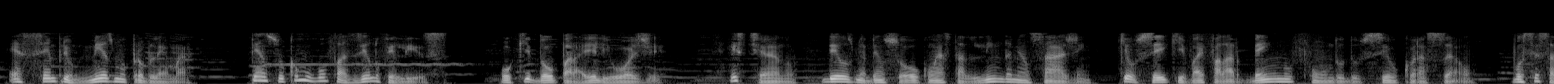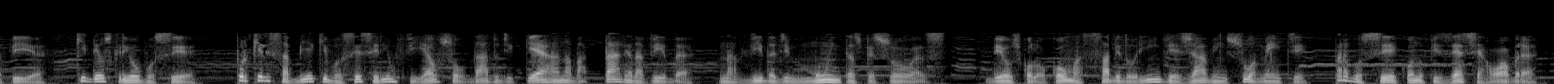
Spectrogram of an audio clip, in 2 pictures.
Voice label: Irmão Masculino, Telemensagens; ANIV. Evangelico

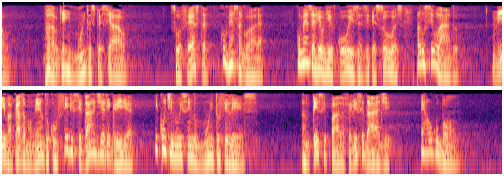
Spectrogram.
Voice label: Aniv geral energias positivas; Telemensagens 2017; Aniversarios

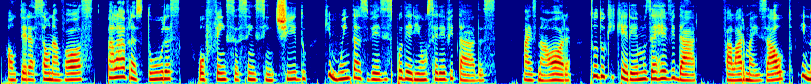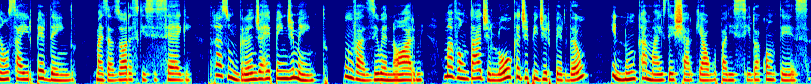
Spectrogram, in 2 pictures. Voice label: Briguinha, Só Voz, fem; Telemensagens; Telemensagens 2017

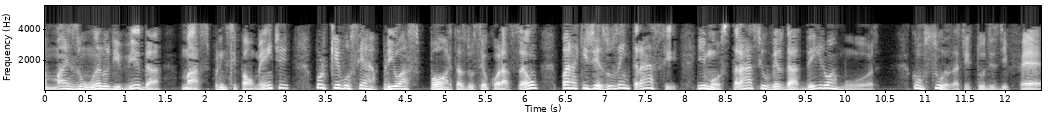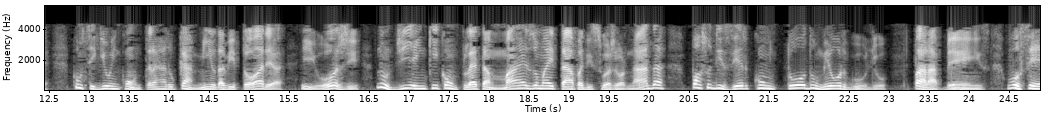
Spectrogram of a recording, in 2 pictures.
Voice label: Aniversário Irmão Evangélico Masculino; Aniversarios; Telemensagens 2017

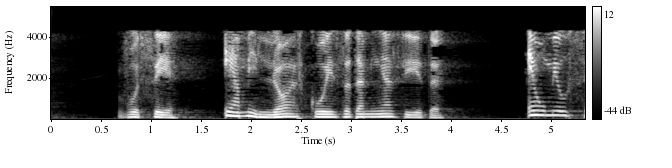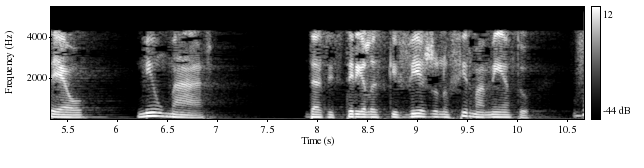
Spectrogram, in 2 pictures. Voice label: ANIV ROMANTICO (F); Românticas

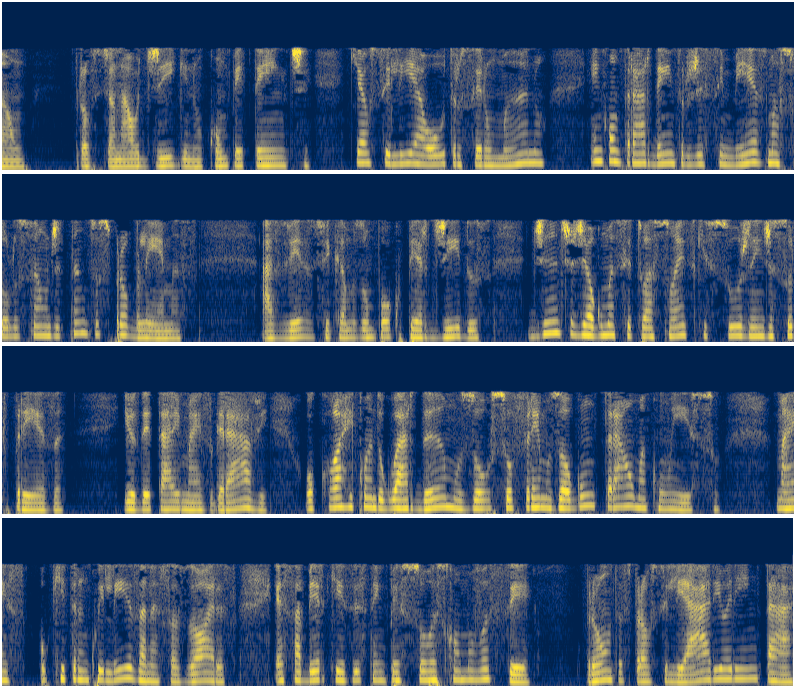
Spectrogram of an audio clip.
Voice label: HOMENAGEM AO PSICOLOGO, Só Voz, fem; Telemensagens; HOMENAGENS

